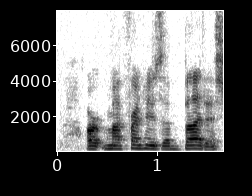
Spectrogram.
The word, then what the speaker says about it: Buddhist: It's just so ironic the way that whole, or my friend who's a Buddhist, she says it's Buddhism. I'm a Buddhist, not a Buddhist.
